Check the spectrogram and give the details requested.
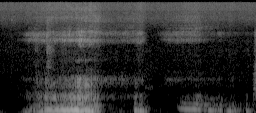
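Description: Loud, deep rumbling snores on slow breaths, with a brief snort between; heavy snoring in a sleeping dog.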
